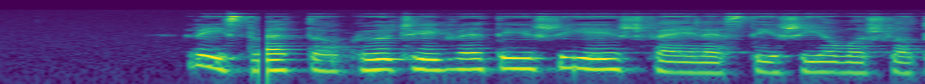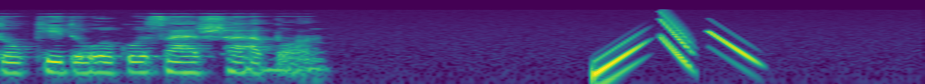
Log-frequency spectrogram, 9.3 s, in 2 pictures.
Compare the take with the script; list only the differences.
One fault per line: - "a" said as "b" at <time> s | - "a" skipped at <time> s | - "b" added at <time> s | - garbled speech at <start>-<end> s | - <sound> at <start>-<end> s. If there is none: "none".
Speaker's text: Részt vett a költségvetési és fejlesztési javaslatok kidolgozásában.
- dropout at 1.3-1.4 s
- chirp at 7.6-8.5 s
